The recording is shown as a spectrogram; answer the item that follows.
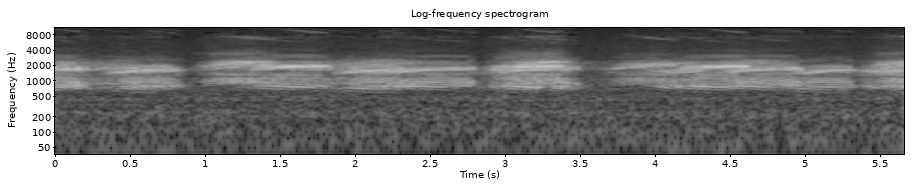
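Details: Dense chorus of frogs giving grating, pulsed croaks at a middle pitch, the calls swelling and fading in waves with brief gaps near one and three and a half seconds.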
